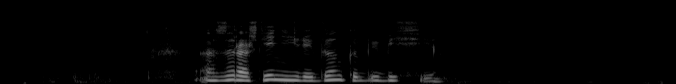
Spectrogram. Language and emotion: Russian, neutral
